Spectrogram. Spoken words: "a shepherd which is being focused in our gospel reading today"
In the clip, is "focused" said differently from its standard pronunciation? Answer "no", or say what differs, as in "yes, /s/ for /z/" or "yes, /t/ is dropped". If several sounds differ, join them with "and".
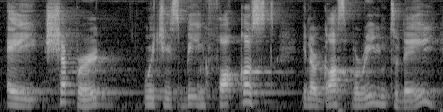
no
